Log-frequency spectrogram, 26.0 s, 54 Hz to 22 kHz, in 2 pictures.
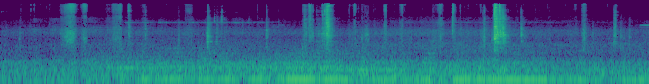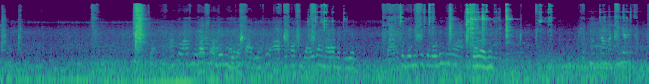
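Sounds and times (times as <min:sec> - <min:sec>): metal tube clanking and scraping: 0:06.0 - 0:06.8, 0:09.7 - 0:10.6, 0:20.6 - 0:24.2.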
